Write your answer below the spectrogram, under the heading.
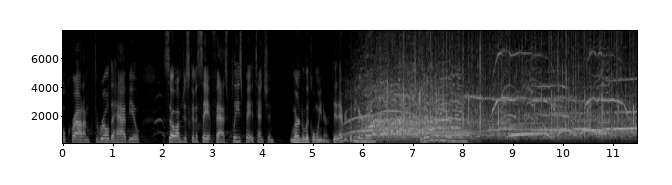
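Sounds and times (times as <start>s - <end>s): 
speech: 0.0s - 6.6s, 7.2s - 8.3s
person cheering: 5.6s - 11.4s.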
